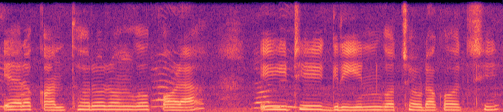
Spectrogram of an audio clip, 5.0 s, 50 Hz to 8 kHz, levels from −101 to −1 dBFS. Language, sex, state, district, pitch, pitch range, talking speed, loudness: Odia, female, Odisha, Khordha, 225 Hz, 205-240 Hz, 105 wpm, -15 LUFS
